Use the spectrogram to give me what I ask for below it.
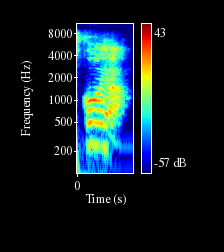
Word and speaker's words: Khoya: But when you pronounce Koya, oh, what's the spelling? Okay, Khoya. Very short and fast.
